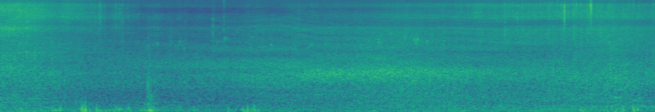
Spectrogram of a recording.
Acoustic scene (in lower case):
street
